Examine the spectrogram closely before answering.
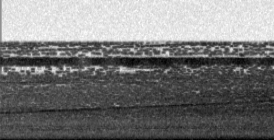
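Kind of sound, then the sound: sound effect, jet engine roar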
